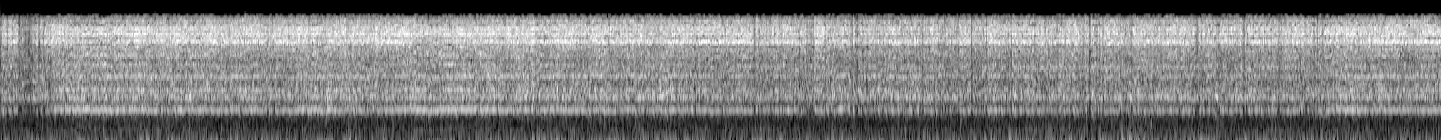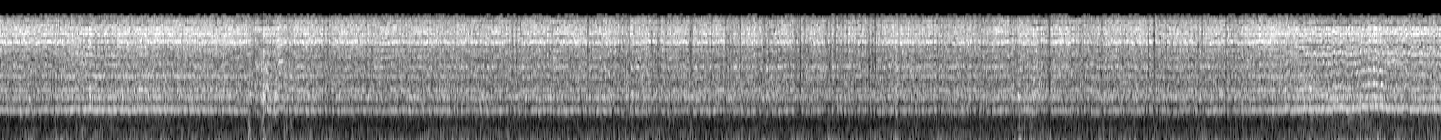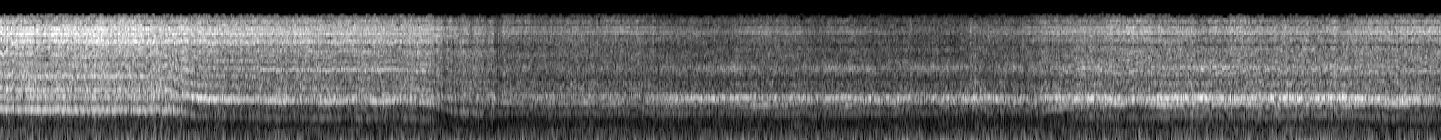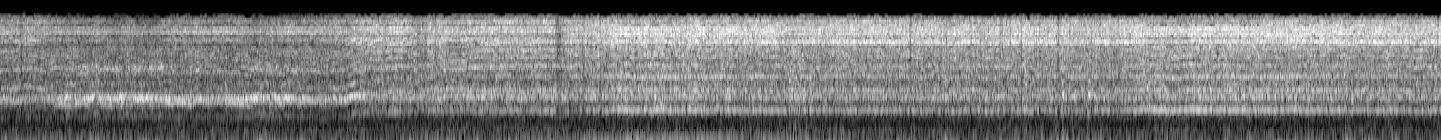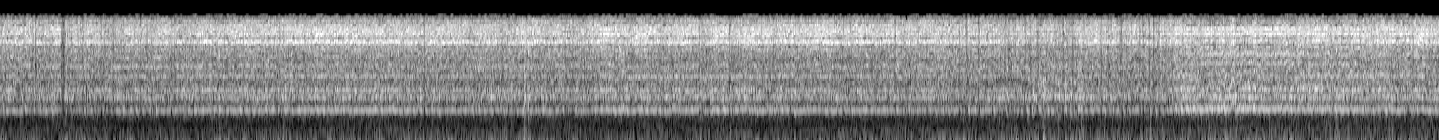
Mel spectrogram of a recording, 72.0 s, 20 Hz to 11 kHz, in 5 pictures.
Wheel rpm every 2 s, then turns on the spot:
160, 160, 160, 160, 160, 160, 160, 160, 170, 160, 160, 160, 160, 160, 160, 140, 90, 70, 70, 90, 110, 110, 110, 140, 160, 160, 160, 160, 160, 160, 160, 160, 160, 160, 160, 160.
none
